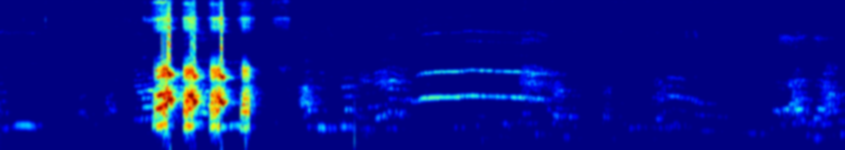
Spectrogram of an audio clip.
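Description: Newborn baby monkey crying for its mother: four quick, loud cries about a second and a half in, then one long, steady call about four seconds in.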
